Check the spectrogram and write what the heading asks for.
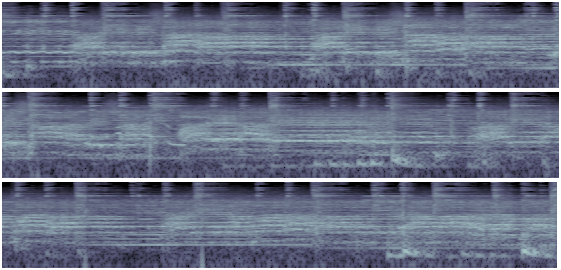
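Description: Devotional kirtan: a lead voice and a group of voices chanting a mantra in alternating phrases, with small brass hand cymbals (karatalas) struck in a steady rhythm.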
